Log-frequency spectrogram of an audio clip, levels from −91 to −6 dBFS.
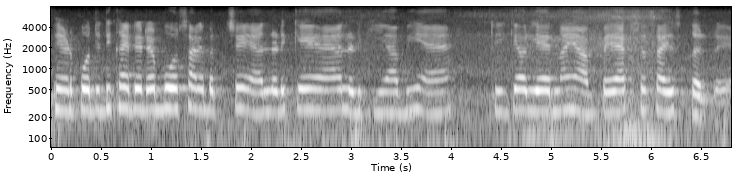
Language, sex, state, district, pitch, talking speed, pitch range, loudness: Hindi, female, Haryana, Jhajjar, 245 Hz, 185 wpm, 235-255 Hz, -16 LUFS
